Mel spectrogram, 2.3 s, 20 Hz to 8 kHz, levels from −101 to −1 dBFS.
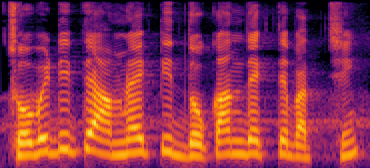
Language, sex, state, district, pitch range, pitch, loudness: Bengali, male, West Bengal, Cooch Behar, 175-210 Hz, 190 Hz, -17 LUFS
